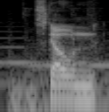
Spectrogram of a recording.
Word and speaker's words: scone: People keep telling me that they're so great, but I have yet to yet to have any scone as in cone.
